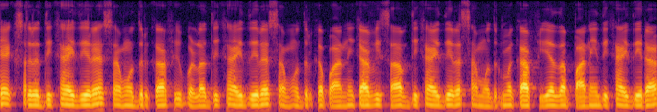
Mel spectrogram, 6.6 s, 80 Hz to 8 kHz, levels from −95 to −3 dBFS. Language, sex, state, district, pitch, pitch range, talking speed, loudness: Hindi, male, Rajasthan, Nagaur, 105 Hz, 105-110 Hz, 265 wpm, -18 LUFS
